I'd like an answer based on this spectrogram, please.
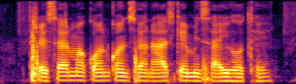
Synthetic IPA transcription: t̪ʰɾeːsəɾmãkɔːnkɔːnseənaːd͡ʒkemɪsaːiɦoːt̪ɦeː

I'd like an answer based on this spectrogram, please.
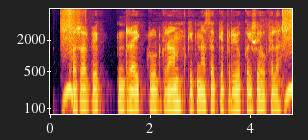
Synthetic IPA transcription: pʰəsəlpek̚ | ɖɾaːɪkɾoʈɡɾaːmkiʈnaːsəkːepɾəjoːɡ̚kəɪseɦokʰela

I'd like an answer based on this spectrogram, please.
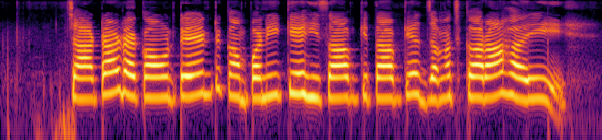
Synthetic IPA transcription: t͡ʃaʈaɖekaʊɳʈeɳʈkəmpənikeɦɪsabkit̪abked͡ʒãːt͡ʃkəɾaɦəj

